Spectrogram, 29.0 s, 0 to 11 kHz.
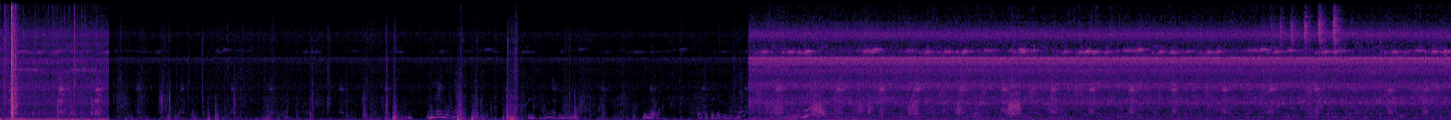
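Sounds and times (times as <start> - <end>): insect chirps: 0.0 - 2.2, 15.0 - 29.0
insects buzzing shrilly: 0.0 - 2.2, 15.0 - 29.0.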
